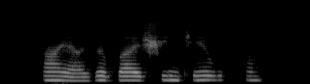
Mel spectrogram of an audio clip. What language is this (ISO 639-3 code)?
pus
